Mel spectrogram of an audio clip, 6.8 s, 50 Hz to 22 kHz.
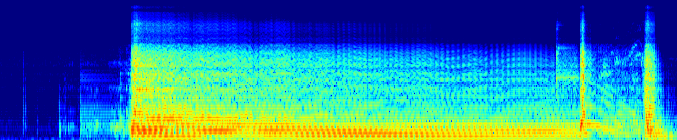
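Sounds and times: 
strumming: 1.2 - 6.7.

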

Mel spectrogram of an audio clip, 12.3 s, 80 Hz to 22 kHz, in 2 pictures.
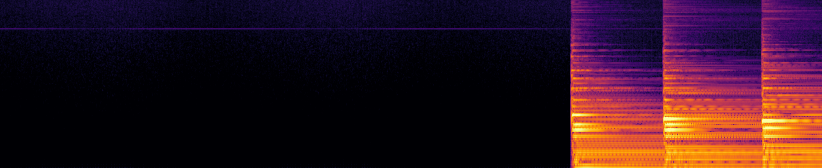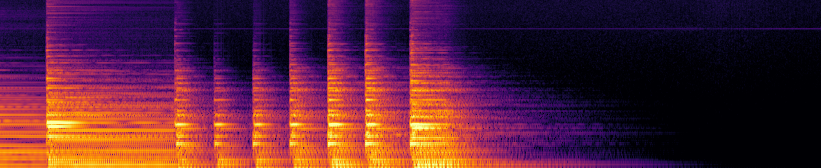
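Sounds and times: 
rock and roll piano: 4.3 - 10.0.

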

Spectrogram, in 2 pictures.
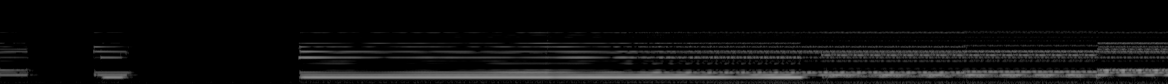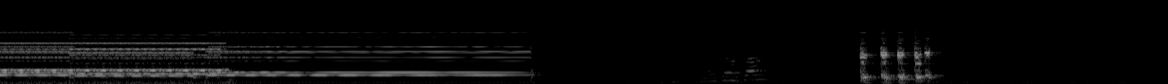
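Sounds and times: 
Hammond organ through Leslie speaker: 0.0 - 0.3, 1.0 - 1.3, 3.0 - 17.0, 20.3 - 21.0.

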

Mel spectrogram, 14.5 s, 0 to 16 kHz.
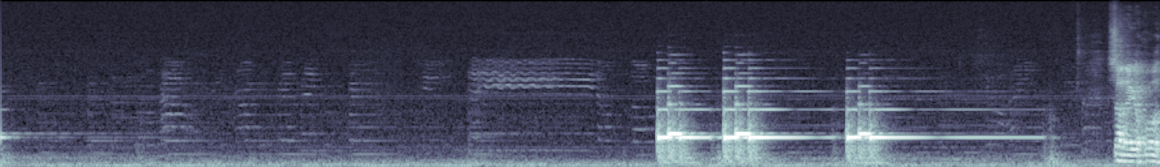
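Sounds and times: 
piano: 8.2 - 13.4.

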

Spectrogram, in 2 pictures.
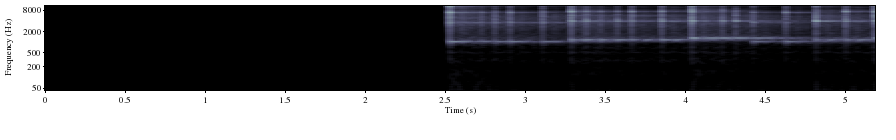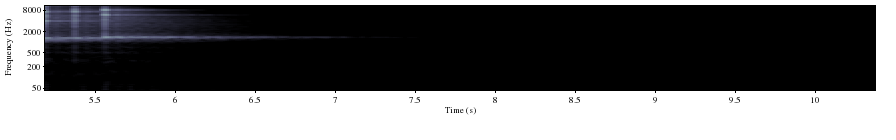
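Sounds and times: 
xylophone: 2.6 - 6.4.

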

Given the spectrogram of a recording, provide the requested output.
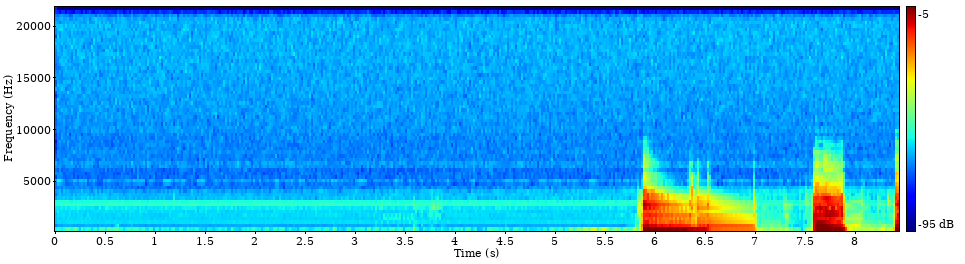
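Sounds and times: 
electric guitar: 5.8 - 8.4.

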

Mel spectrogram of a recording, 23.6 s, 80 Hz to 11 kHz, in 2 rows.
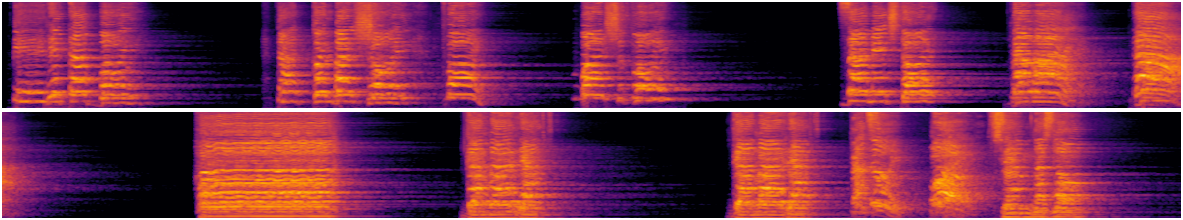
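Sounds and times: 
choirs singing: 0.1 - 1.5, 2.7 - 5.0, 5.7 - 6.9, 8.4 - 12.1, 13.7 - 15.6, 16.4 - 17.6, 19.1 - 23.0.

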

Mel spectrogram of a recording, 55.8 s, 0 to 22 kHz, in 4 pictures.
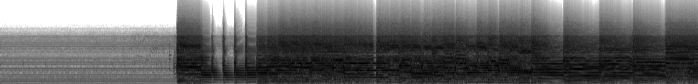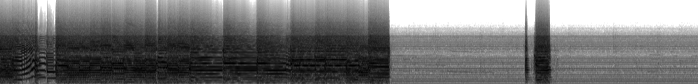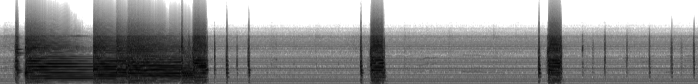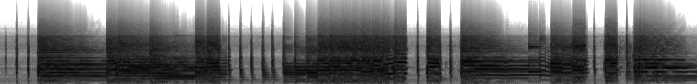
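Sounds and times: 
overdriven electric guitar: 3.4 - 21.9, 24.4 - 25.2, 28.1 - 33.1, 35.1 - 35.8, 38.6 - 55.8.

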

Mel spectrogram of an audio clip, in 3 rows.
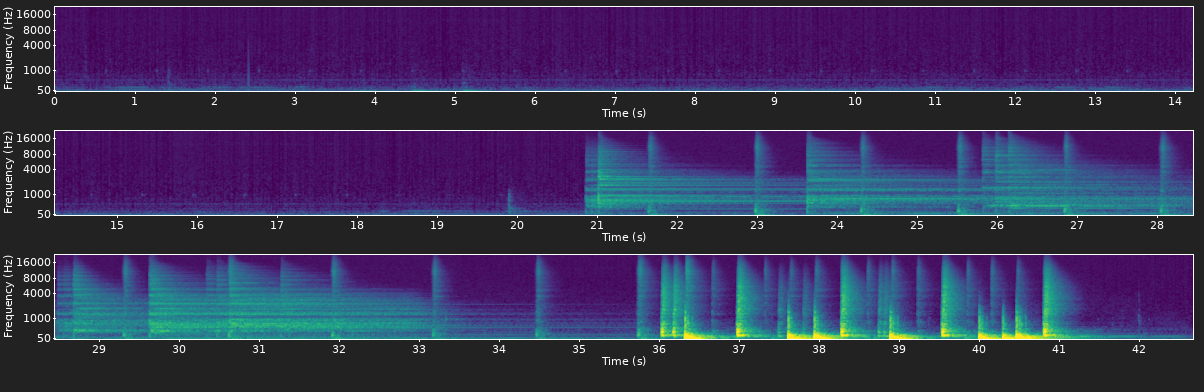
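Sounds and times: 
kick drum: 36.4 - 36.7, 37.6 - 39.2, 40.0 - 41.0.

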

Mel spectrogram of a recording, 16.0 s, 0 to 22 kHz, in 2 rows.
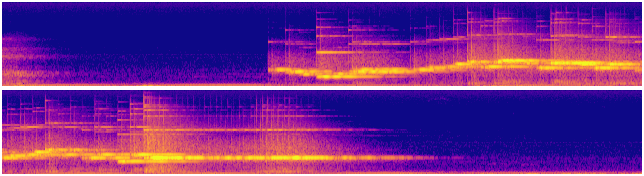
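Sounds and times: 
vibraphone: 3.4 - 12.8.

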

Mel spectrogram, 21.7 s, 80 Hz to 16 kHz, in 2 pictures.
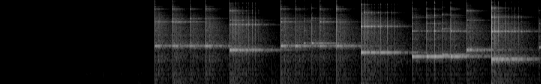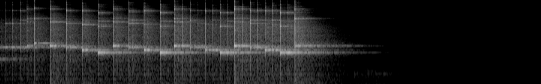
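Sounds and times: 
close xylophone: 3.1 - 17.4.

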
